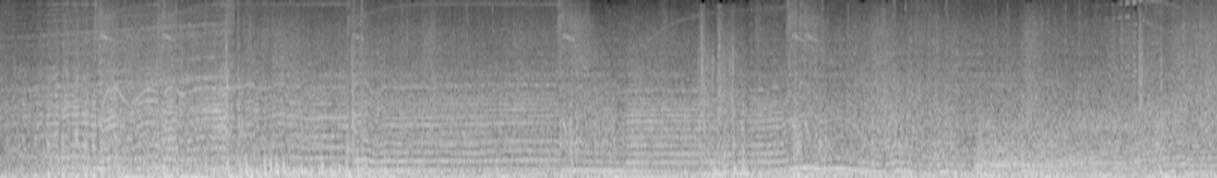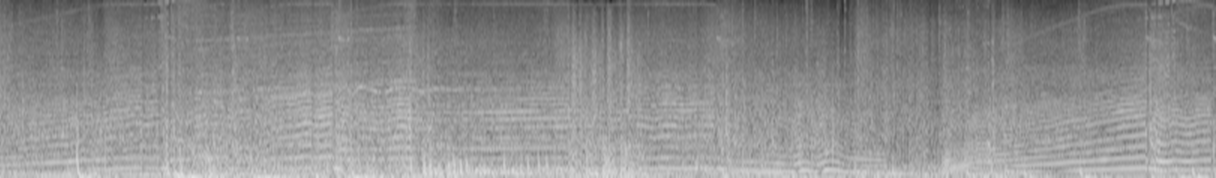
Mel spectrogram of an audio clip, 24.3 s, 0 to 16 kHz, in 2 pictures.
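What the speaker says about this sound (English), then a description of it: "mine is the Audi S1 EKS RX Quattro, a 600 HP four-wheel drive" A 600 HP four-wheel-drive Audi S1 EKS RX Quattro rally car in The Crew Motorfest, tearing through Hawaiian jungle, roars close up with repeated rising and falling revs through gear changes, tire squeal and skids, loud and continuous.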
